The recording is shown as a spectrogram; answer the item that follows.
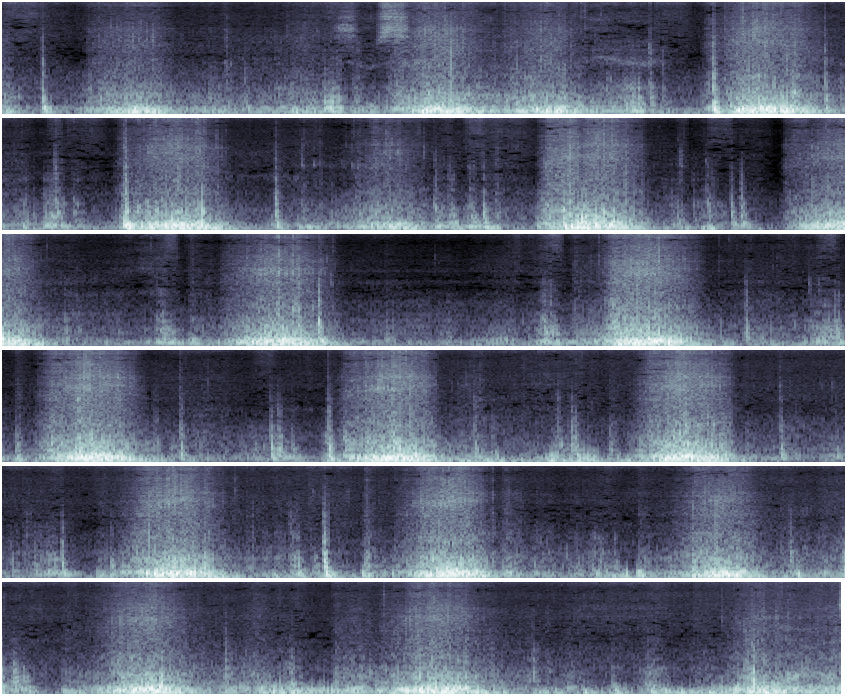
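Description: Sewer inspection camera push rod being fed into the drain line by hand in strokes, a rhythmic rasping push about once every one and a half seconds as the camera head advances along the pipe.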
